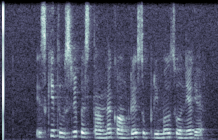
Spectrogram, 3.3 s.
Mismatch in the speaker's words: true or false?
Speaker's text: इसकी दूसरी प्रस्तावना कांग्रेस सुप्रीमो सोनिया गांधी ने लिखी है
true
